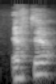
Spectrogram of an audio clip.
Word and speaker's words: Herter: Ça s'écrit comment, Agnès Serter, Herter? Herter, H-E-R-T-E-R.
